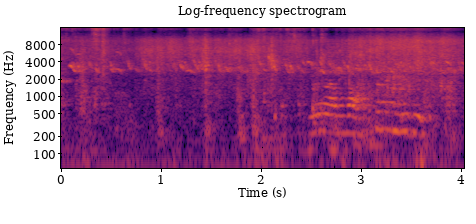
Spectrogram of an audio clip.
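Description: Hens and small chicks cluck and peep near a roadside vegetable stall in Saudi Arabia, the calls growing louder and more tonal toward the end, with people talking in the background.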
